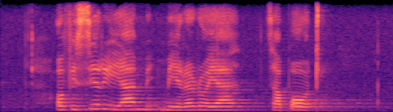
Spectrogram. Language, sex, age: Southern Sotho, female, 22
